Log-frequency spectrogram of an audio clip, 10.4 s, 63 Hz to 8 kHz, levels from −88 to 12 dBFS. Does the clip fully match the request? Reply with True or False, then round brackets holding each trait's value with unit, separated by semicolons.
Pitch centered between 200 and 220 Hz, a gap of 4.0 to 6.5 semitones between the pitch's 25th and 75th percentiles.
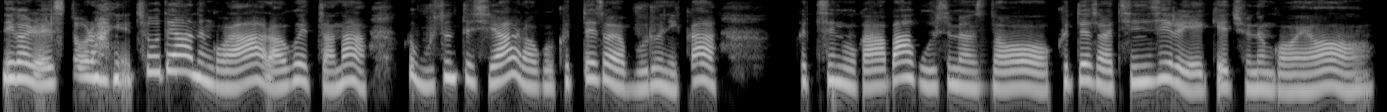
True (210 Hz; 5.2 semitones)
